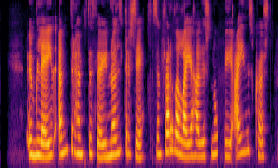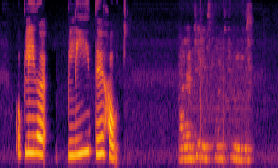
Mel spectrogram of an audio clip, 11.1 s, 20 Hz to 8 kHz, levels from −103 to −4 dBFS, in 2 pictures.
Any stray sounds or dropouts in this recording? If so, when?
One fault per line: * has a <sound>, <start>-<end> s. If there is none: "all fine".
* has a dropout, 4.3-4.5 s
* has a laugh, 9.1-10.7 s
